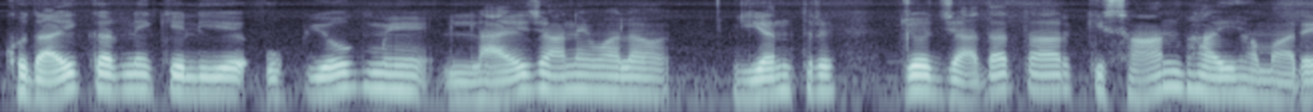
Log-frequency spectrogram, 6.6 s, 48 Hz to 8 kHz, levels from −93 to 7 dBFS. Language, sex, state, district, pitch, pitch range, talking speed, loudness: Hindi, male, Odisha, Malkangiri, 125 Hz, 110-135 Hz, 135 wpm, -17 LUFS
